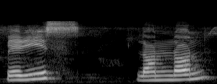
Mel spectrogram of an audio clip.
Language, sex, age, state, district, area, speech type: Assamese, female, 30-45, Assam, Nagaon, rural, spontaneous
